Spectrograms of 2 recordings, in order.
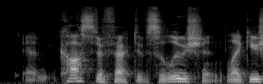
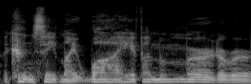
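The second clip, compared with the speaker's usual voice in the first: mock brooding; 2 semitones lower than usual. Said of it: "brooding about".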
